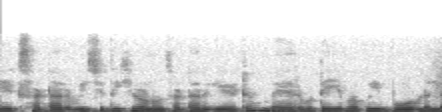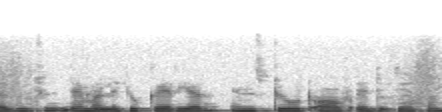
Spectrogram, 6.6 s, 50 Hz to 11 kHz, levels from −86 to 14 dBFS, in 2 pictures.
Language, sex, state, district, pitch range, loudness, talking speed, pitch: Garhwali, female, Uttarakhand, Tehri Garhwal, 185-200 Hz, -13 LUFS, 180 wpm, 195 Hz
